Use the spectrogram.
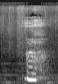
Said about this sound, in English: It's a big yawn.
